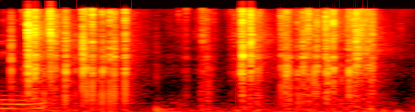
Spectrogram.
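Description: A deck of cards being shuffled by hand, in two quick runs of rapid papery flicking with a short pause between.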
